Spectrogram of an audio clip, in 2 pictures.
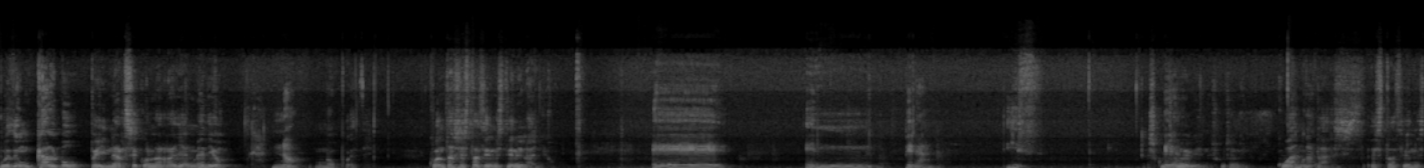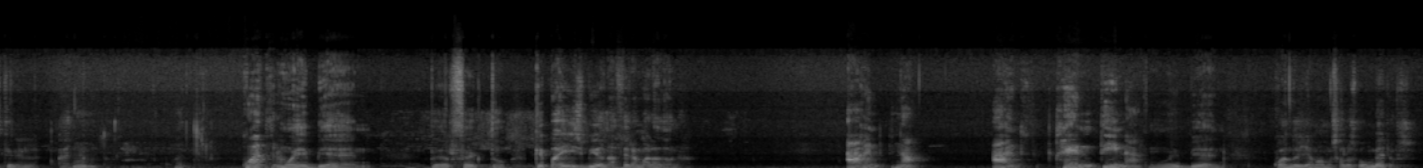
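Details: Adult male with ischaemic infarct caused by an operation; fluent speech with meaningless and invented words, preserved intonation, impaired comprehension: Wernicke's aphasia.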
